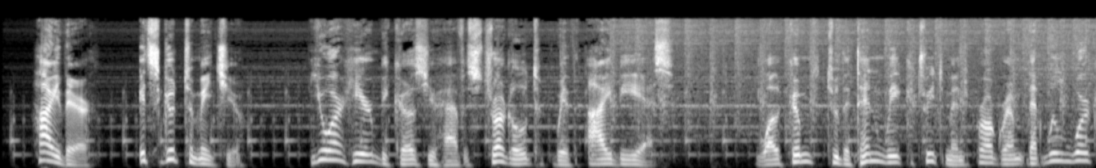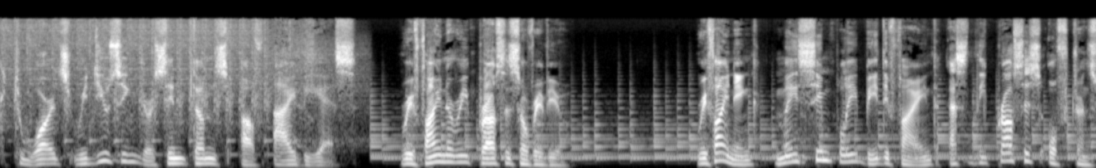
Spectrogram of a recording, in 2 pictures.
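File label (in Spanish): e-learning, Mexico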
